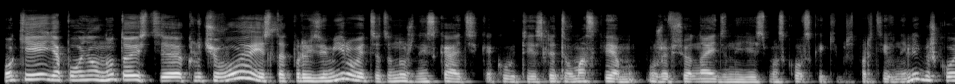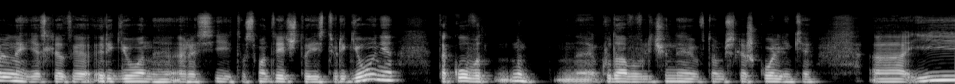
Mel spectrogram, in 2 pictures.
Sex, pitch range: male, 125-165 Hz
